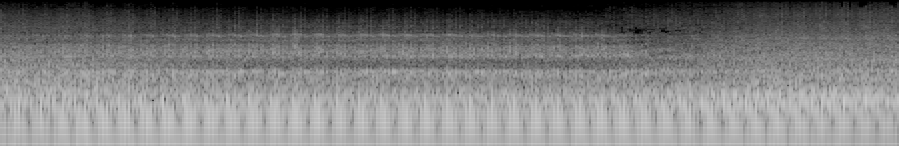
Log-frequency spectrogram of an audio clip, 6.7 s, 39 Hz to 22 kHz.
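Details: Massey Ferguson 760 combine, thought to be a 1984 or 1985, which sat for years because it was hard to keep started and running. Steady low diesel idle with a slightly uneven loping beat, suspected cylinder miss, cause unconfirmed.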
